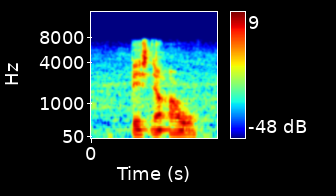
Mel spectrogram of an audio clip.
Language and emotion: Russian, neutral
